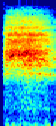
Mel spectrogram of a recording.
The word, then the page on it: sh: American English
